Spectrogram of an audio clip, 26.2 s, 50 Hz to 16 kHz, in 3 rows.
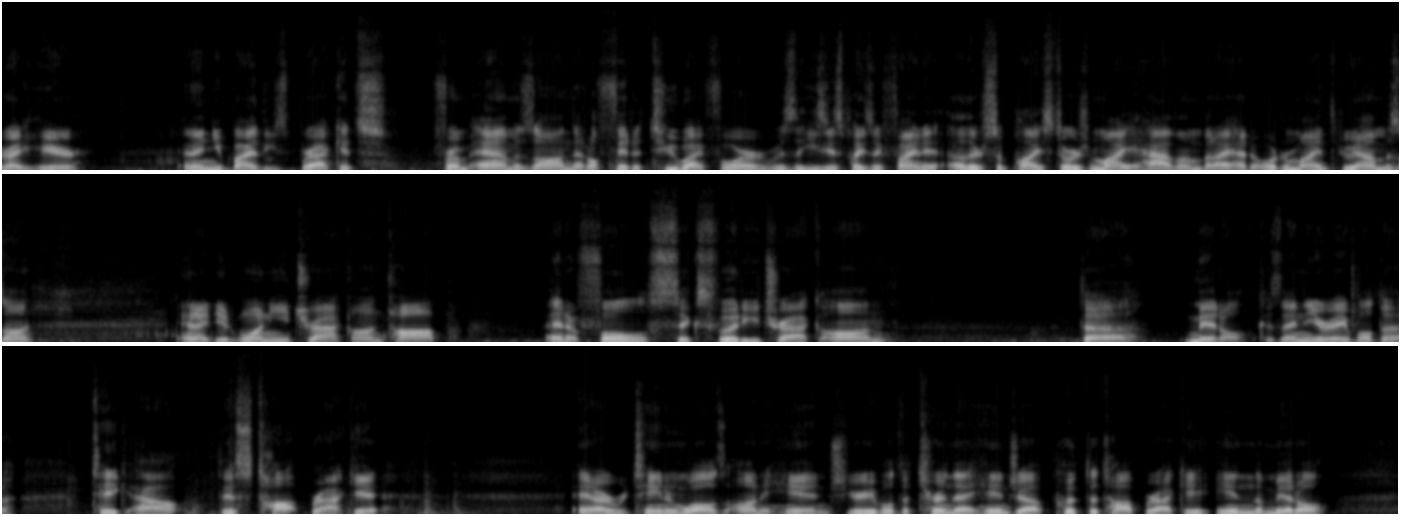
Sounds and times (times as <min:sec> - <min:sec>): Speech: 0:00.0 - 0:09.0, 0:09.8 - 0:14.4, 0:15.4 - 0:20.0, 0:21.0 - 0:25.8.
